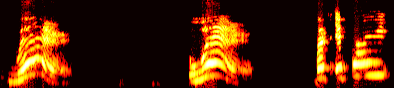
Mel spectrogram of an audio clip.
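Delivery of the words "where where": Where with a big rise-and-fall swoop; astonished, drawn-out "Where"; surprised. Shown as a demonstration. Teacher showing intonation for surprise, surprised Where. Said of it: "Like for surprise, what I will say".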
